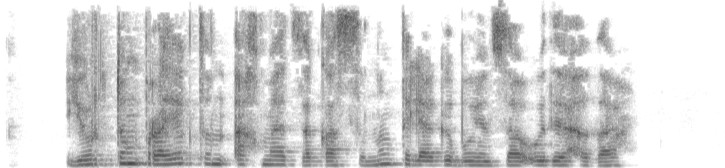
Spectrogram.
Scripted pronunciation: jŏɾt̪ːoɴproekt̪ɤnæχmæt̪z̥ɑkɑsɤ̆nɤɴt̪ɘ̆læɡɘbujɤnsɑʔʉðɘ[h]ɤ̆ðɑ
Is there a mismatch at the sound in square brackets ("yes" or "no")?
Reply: no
